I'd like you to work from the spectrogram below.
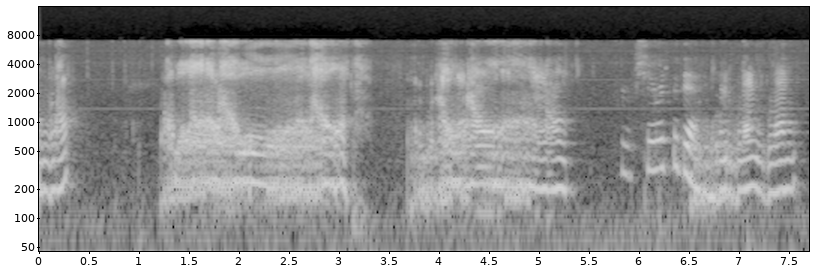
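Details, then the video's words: Pug indoors guarding the treat he is eating, making groaning, growly vocalisations in long drawn-out bursts with wavering pitch, separated by short quiet gaps. "Pug makes Tauntaun noises"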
